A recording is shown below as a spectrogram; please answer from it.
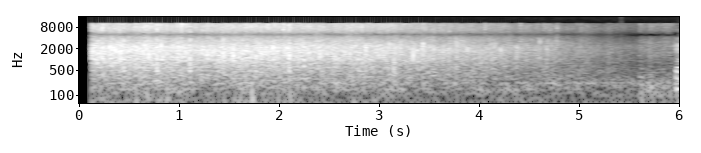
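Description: Large concert-hall audience applauding, the clapping dying away over the last few seconds.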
